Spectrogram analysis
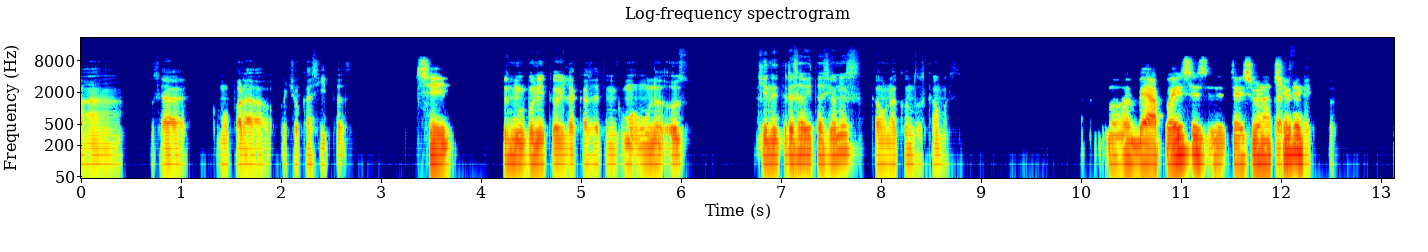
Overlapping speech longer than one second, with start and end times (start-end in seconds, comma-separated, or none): none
